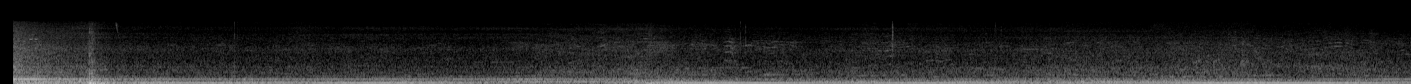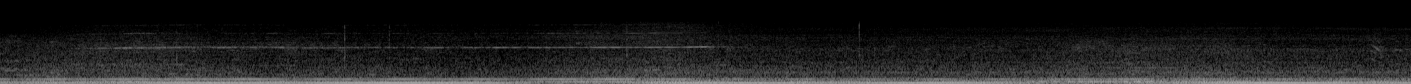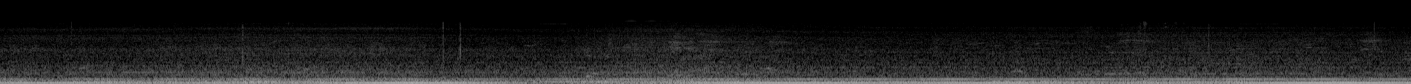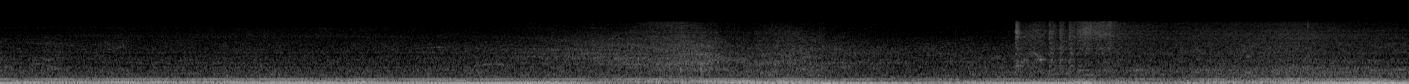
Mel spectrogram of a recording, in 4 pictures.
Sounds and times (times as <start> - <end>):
Inside, public space: 0.2 - 56.4
Speech: 5.1 - 15.2, 22.5 - 32.5, 33.2 - 44.0.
